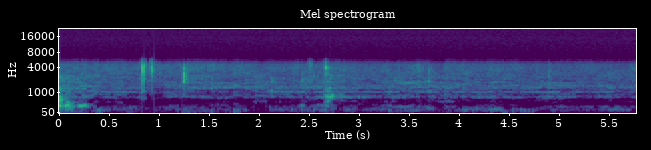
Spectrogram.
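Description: A woman talks quietly and calmly into a nearby computer microphone.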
